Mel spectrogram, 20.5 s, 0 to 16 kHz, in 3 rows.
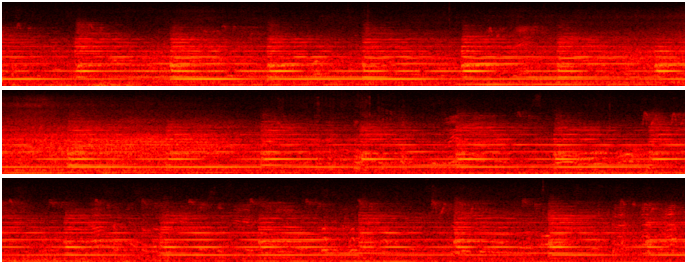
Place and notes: Church bells - Church bells; Sunday Mass
Church bells at noon. People going home from Sunday Mass. Birds (common house martin) singing. Village life on a Sunday. Recorded with Zoom H2n (XY, on a tripod, windscreen, gain at approximately 8.5).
